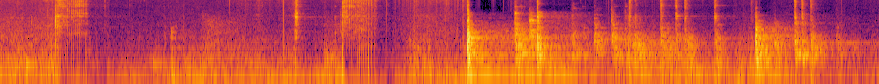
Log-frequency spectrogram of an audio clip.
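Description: Hand ratchet wrench clicking in irregular short runs as a lock nut is run down and snugged tight on a carriage bolt, the clicks coming thicker in the second half.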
